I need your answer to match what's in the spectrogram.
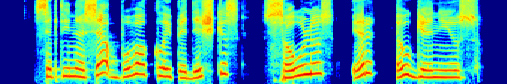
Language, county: Lithuanian, Vilnius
